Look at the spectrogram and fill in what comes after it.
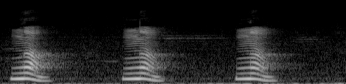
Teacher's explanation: अस्य उच्चारणस्थानं नासिकया सह कण्ठः अस्ति। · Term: नासिक्यवर्णेषु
